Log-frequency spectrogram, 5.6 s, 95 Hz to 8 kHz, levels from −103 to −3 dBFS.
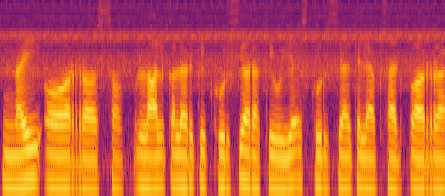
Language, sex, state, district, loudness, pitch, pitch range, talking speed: Hindi, male, Bihar, Darbhanga, -18 LUFS, 120 Hz, 115-125 Hz, 185 wpm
